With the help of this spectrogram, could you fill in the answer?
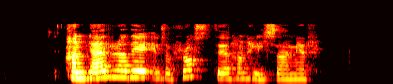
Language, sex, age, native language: Icelandic, female, 20-29, Icelandic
